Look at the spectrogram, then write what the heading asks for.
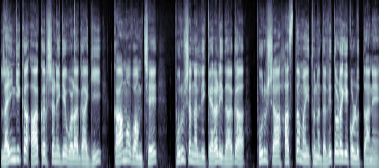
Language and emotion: Kannada, neutral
